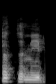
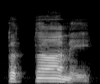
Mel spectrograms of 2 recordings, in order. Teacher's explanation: because it's first person in a thematic verb, this a is always lengthened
